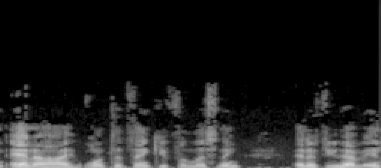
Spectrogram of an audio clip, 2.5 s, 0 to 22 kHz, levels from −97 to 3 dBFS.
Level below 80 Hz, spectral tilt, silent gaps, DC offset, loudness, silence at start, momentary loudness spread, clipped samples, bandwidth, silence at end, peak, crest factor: -44 dBFS; -6 dB/octave; none; under 0.1%; -24 LUFS; 0 s; 11 LU; under 0.1%; 11 kHz; 0 s; -4 dBFS; 20 dB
